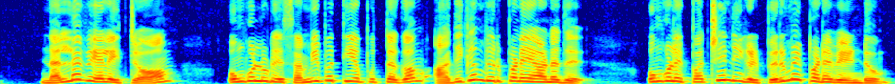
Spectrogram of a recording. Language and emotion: Tamil, happy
